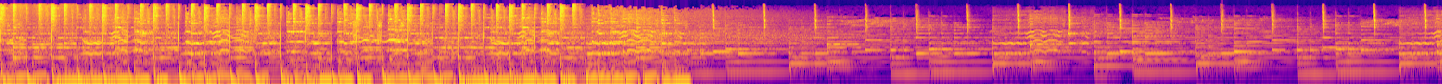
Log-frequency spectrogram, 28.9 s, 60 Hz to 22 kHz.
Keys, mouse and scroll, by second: 0.8-1.1 alt+scroll up 2, 1.6-2.5 alt+scroll up 1, 2.8-4.5 alt+drag, 17.5-19.7 alt+drag, 22.7-23.6 drag, 25.5 \, 27.6 Return.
